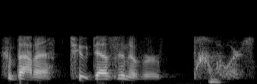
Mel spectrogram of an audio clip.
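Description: A man's voice: mid-range voice, a little fast, a crowd in the background. A man co-hosting a podcast, chatting casually, teasing his partner and laughing often. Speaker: podcast co-host. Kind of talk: casual chat. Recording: tinny phone-like sound.

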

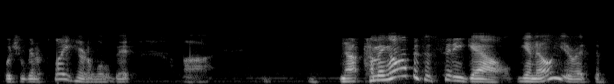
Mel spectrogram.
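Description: Man, middle-aged, host, husky voice, rambling animated talk, tinny phone-like sound. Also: mid-range voice, a little fast. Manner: rambling, animated storyteller with many fillers. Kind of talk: casual interview chat. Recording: phone-like lo-fi line.

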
